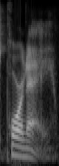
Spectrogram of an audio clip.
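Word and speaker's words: πόρνη: feminine and this is the Greek word, the pronunciation on it is porne, okay?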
